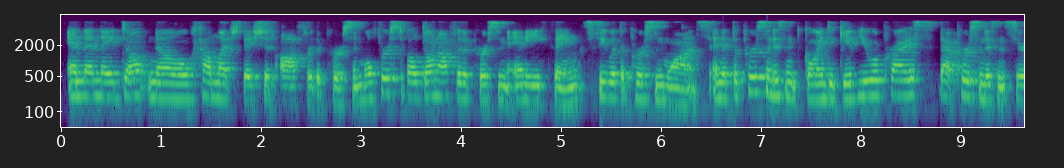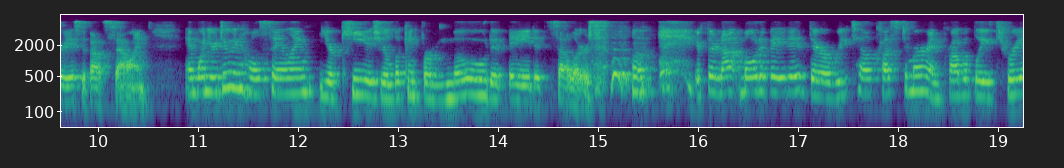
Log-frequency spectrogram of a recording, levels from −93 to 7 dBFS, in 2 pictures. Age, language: 30-49, English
